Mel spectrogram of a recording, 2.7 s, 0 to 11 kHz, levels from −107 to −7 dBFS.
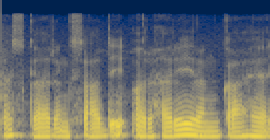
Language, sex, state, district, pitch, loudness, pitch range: Hindi, male, Jharkhand, Ranchi, 110 Hz, -18 LUFS, 105-120 Hz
